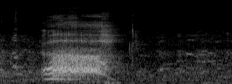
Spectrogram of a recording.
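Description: A single short, loud gasp about half a second in, lasting about half a second.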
